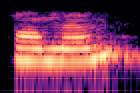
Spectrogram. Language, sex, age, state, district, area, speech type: Odia, female, 18-30, Odisha, Subarnapur, urban, conversation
